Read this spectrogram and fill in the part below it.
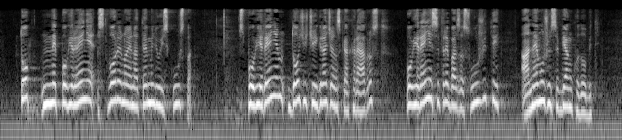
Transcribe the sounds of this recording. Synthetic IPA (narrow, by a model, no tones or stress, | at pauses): t̪o̞ːne̞po̞ʋje̞ɾe̞ːɲe̞st̪ʋo̞ɾe̞no̞je̞nat̪e̞me̞ʎuiskuːst̪ʋa̰ | spo̞ʋje̞ɾe̞ːɲe̞md̪o̞ːt͡ɕet͡ɕe̞iɡɾad͡ʑanskaxɾaːbɾo̞st̪ | po̞ʋje̞ɾe̞ːɲese̞t̪ɾe̞bazaslˠuːʒit̪i | a̰ne̞mo̞ʒe̞se̞bjaŋko̞d̪o̞bit̪i̥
